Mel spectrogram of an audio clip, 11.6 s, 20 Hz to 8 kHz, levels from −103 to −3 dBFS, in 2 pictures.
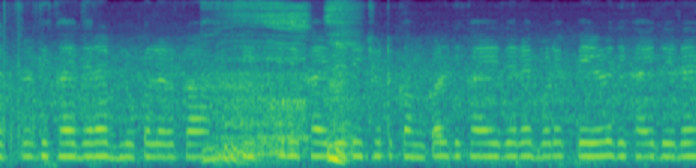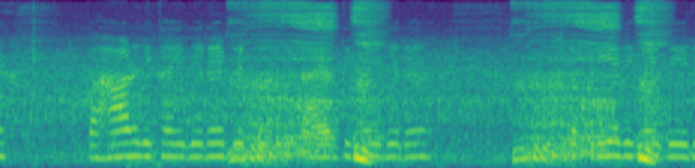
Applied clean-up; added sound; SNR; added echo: none; Breathing; -3 dB; none.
